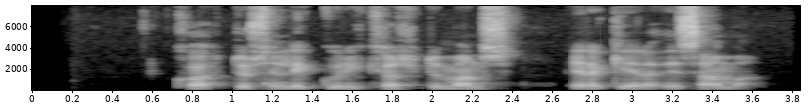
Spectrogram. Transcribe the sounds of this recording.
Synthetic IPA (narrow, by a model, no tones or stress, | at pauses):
kʰœht̪ʏɾ̥sɛmlɪkːʏɾicʰœl̥t̪ʏmans | ɛɾaðcɛːɾaθɪsaːma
